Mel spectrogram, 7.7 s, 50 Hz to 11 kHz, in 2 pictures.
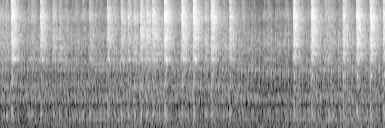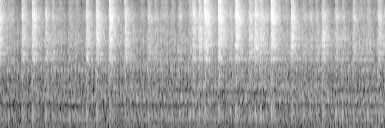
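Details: Maico 660 two-stroke dirt bike just reassembled with new reeds and reed intake and clamp-on air filter, run stationary: crisp popping beat with slightly lumpy tickover, started and restarted easily, only idle needs setting, pipe sealed with no leaks; normal running.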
